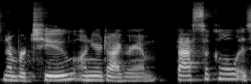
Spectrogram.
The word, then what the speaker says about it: fascicle: a fascicle that's number two on your diagram fascicle is how you say that it's kinda like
